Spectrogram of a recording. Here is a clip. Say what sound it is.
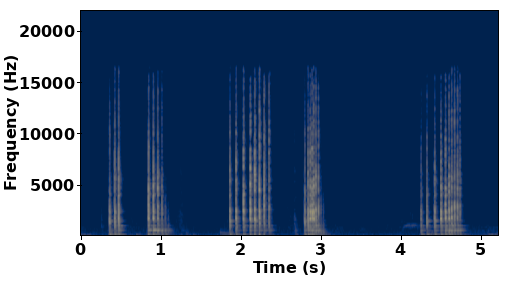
plastic gas container cap screw back on ratchet twist2
back, cap, container, gas, plastic, ratchet, screw, twist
